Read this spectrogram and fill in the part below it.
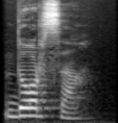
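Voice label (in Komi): "дорса", Komi, female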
